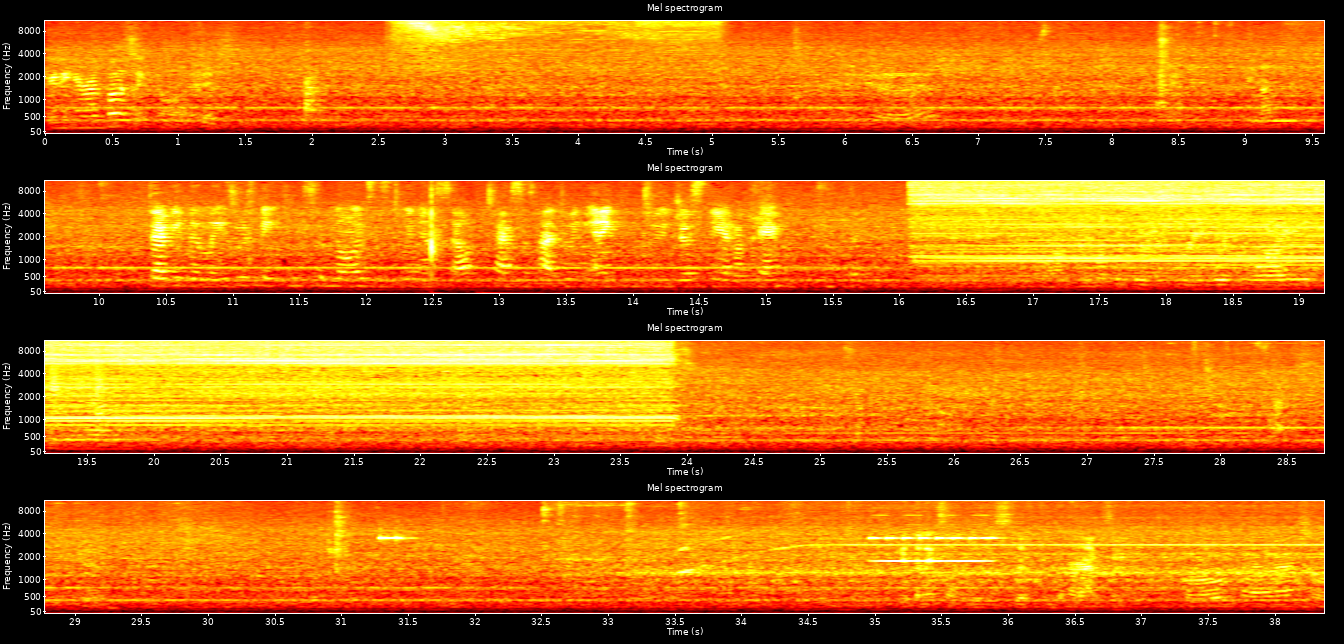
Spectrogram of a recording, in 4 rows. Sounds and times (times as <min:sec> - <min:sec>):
Power tool: 0:02.6 - 0:05.2, 0:16.0 - 0:24.3.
